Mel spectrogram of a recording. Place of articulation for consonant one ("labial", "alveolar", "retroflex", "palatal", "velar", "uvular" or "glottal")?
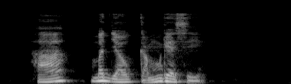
glottal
